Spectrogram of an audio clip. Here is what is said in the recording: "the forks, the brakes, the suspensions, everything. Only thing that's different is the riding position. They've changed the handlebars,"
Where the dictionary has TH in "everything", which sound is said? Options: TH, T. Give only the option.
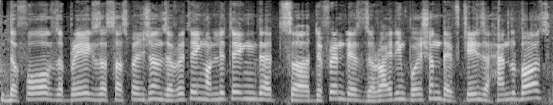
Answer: T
